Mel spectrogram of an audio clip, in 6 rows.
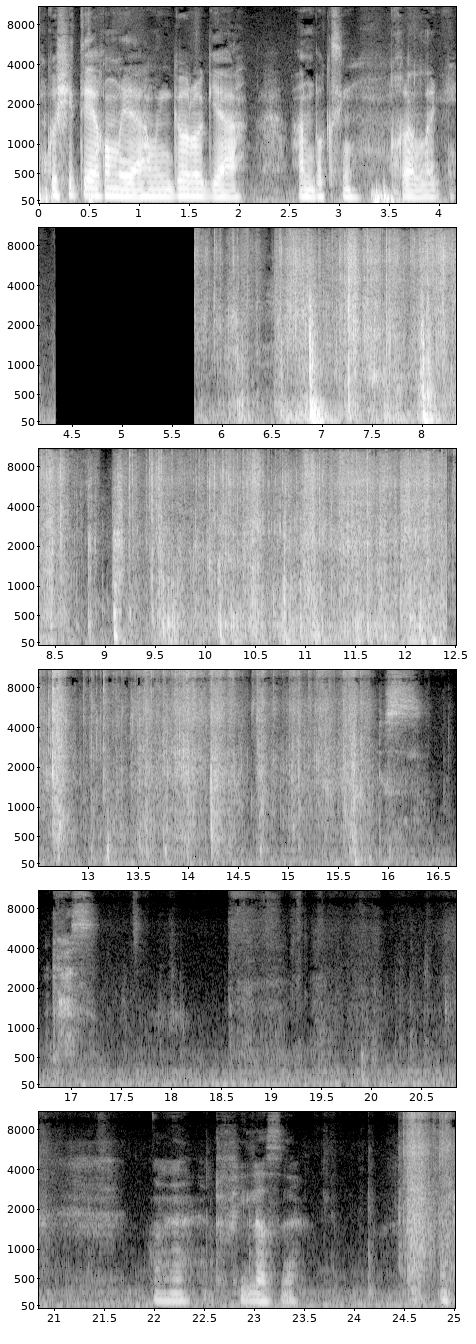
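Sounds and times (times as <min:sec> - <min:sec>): packaging crinkling and tearing: 0:05.7 - 0:16.0, 0:24.5 - 0:25.0.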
